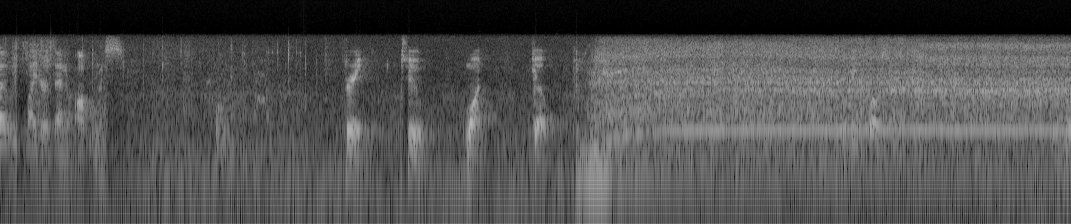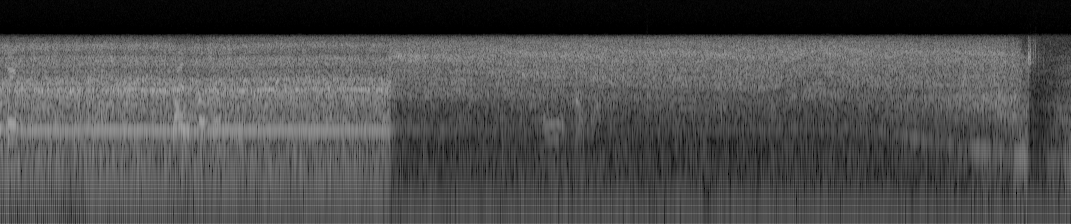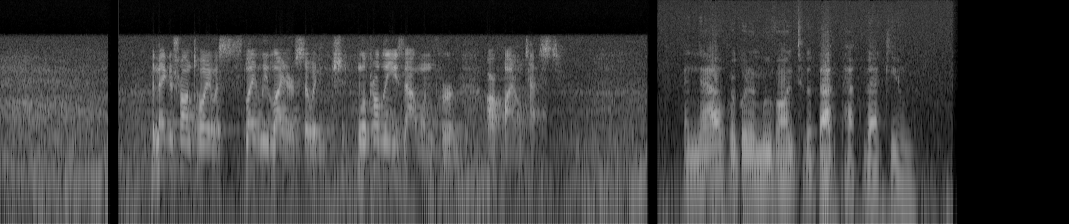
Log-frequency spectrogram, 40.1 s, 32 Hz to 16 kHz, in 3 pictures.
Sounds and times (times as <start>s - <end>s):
Speech: 0.0s - 1.6s, 4.3s - 7.0s, 10.5s - 11.3s, 13.2s - 13.7s, 15.5s - 16.2s, 20.2s - 20.9s, 28.7s - 33.8s, 35.4s - 38.2s.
